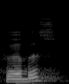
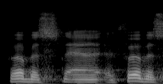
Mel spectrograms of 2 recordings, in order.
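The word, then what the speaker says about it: FRB/US: The best known is something called Furbus. Furbus is a way of pronouncing a five-letter acronym, FRBUS, Federal Reserve Board US model.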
